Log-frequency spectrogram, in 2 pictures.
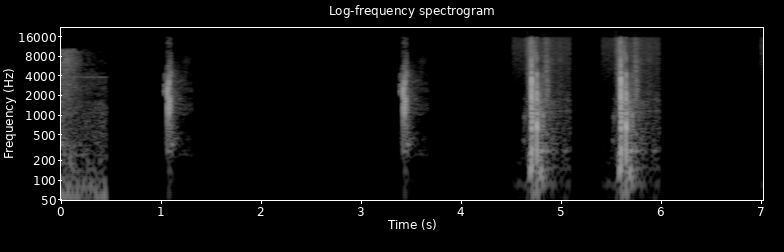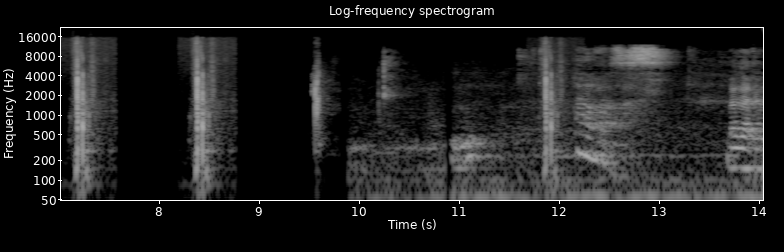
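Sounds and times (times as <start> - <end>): sharp whacking strikes: 7.1 - 7.6, 8.3 - 8.8.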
